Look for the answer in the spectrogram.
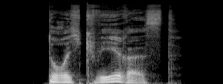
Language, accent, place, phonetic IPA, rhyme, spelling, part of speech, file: German, Germany, Berlin, [dʊʁçˈkveːʁəst], -eːʁəst, durchquerest, verb, De-durchquerest.ogg
- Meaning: second-person singular subjunctive I of durchqueren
